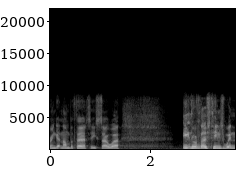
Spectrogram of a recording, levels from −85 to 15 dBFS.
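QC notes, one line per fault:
No faults are heard anywhere in the speech. It has come through a WebRTC call path, and its top end stops at about 8 kHz, which fits the Opus codec set to that bandwidth.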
